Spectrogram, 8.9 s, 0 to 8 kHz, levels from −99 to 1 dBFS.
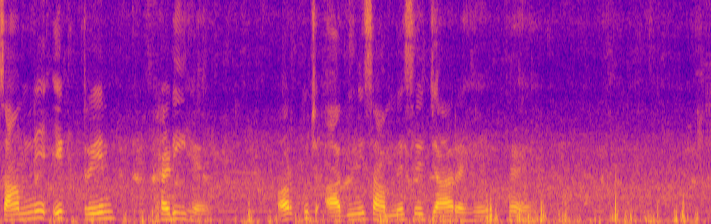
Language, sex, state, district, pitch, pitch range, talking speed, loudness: Hindi, male, Madhya Pradesh, Katni, 185 Hz, 155-205 Hz, 90 wpm, -20 LUFS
